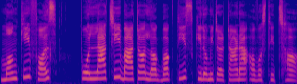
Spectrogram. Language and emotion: Nepali, neutral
